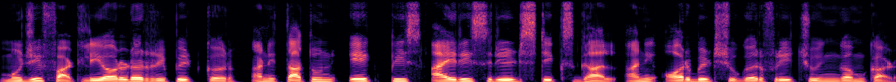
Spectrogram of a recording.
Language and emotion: Goan Konkani, neutral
